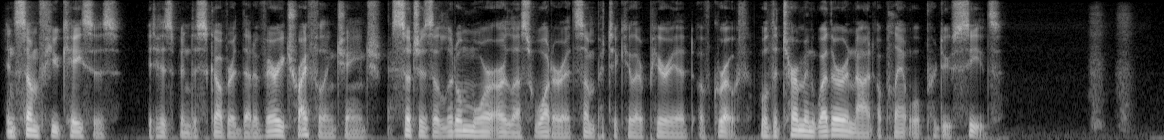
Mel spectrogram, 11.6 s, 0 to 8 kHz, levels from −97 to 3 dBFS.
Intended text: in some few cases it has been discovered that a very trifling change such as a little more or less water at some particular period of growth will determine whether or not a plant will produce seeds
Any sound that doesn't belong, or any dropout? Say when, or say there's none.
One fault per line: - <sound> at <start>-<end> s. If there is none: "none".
- sniff at 10.9-11.4 s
